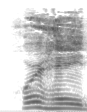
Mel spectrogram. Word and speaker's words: Jorge: Instagram page is in complete Spanish, so I think it's Jorge. Jorge. Yeah. Excuse me. So Jorge Jimenez, his art is beautiful.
